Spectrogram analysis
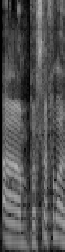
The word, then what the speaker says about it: Blacephalon: Blacephalon is an Ultra Beast that came out in the Ultra Sun and Ultra Moon. How do you spell that? It's like Blast. BLA. Oh, okay.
